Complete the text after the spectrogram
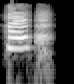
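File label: Voice damaged, Japanese; harle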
